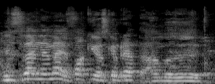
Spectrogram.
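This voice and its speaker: A man performing stand-up comedy on stage, animated and acting out his relatives in loud, shouting voices. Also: high-pitched, over a noisy crowd, heavy background noise. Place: theatre stage before a live audience. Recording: roomy live stage sound from a distance, loud laughing audience.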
